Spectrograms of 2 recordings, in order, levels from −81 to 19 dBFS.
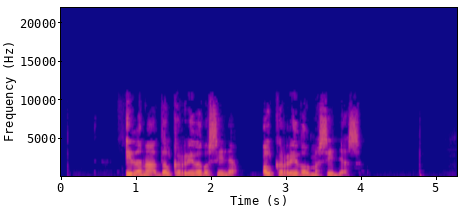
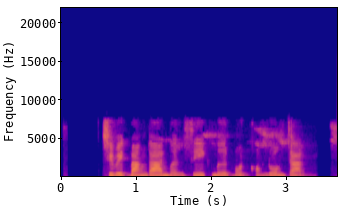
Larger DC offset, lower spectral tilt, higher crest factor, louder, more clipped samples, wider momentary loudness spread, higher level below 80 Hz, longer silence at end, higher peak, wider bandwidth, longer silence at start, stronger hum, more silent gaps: neither; about the same, -4 dB/octave vs -3.5 dB/octave; about the same, 20 dB vs 20 dB; about the same, -22 LUFS vs -20 LUFS; neither; about the same, 11 LU vs 12 LU; second, -72 dBFS vs -64 dBFS; first, 1.3 s vs 0 s; about the same, -4 dBFS vs -2 dBFS; first, 11 kHz vs 8 kHz; first, 0.85 s vs 0.55 s; neither; second, none vs 3.45-3.59 s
